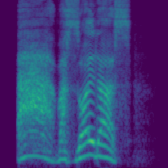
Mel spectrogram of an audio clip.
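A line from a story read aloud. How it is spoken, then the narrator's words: Yelling over noise. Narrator (German): brüllte ich über den Lärm hinweg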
